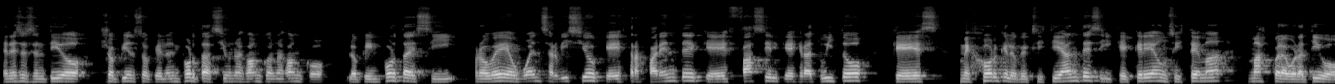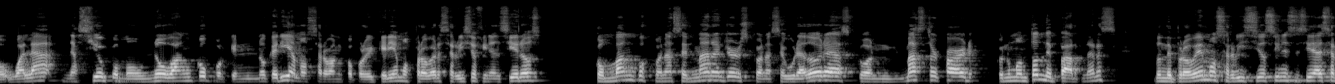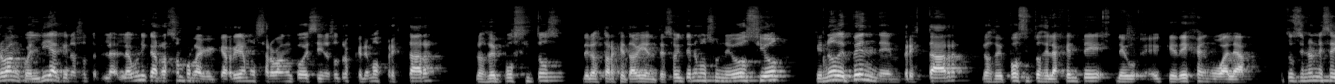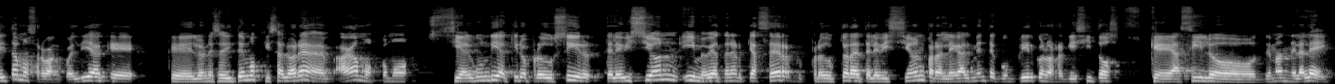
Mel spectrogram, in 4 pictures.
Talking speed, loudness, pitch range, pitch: 195 wpm, -18 LUFS, 140-175 Hz, 155 Hz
